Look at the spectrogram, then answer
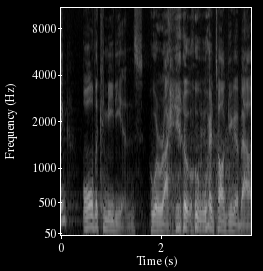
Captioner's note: audience laughs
